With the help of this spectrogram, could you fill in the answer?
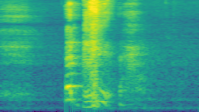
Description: I started sneezing so much before going to bed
